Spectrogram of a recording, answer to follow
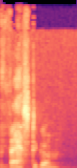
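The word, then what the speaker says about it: fastigium: He is the fastigum. You know that word? – Nope. – Oh, good. I'll spell it for you. F-A-S-T-I-G-U-I-U-M. Pardon me. G-I-U-M. Fastigum.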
